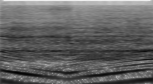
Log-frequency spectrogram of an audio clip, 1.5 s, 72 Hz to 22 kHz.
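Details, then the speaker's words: Yamaha R6 warming up after new spark plugs and air filter replacement: crisp, even rev that climbs and settles smoothly with a clean steady note, no misses or rattles; owner feels it revs much faster, normal healthy revving. "oh oh damn I could already tell the bike revs a lot faster combination of smart plugs in the air filter definitely making a difference"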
